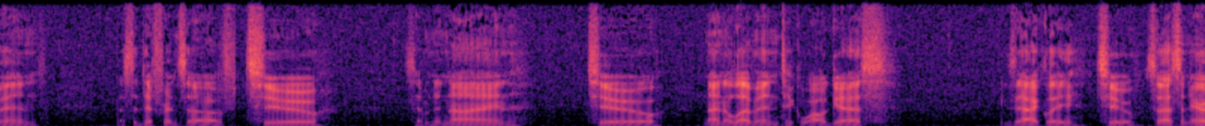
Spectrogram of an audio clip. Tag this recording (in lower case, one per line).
speech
